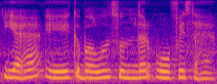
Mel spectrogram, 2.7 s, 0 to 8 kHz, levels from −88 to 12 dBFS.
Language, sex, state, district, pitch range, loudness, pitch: Hindi, female, Uttar Pradesh, Saharanpur, 230-245 Hz, -14 LUFS, 235 Hz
